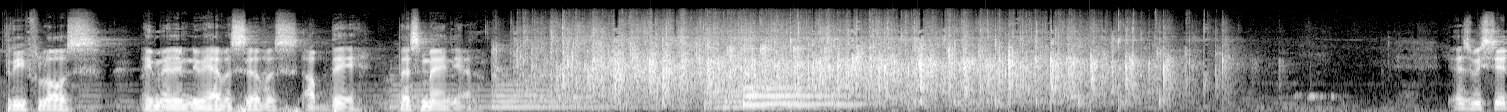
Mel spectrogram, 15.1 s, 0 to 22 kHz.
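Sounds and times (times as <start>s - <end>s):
sustained instrument notes: 3.8s - 9.8s
congregation clapping: 4.9s - 12.9s.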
